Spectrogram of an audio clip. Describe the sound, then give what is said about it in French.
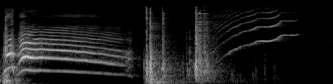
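A creaky fourth door swings open onto a bedroom with a long, drawn-out squeal that slides downward, two short clunks, then a second rising creak before it stops. Fairly loud, with no one speaking. “La quatrième porte s'ouvre sur ta chambre.”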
